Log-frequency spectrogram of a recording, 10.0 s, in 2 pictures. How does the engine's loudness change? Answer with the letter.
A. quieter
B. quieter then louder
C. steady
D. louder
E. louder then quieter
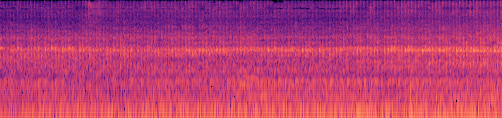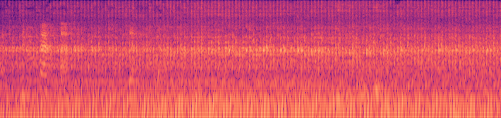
D.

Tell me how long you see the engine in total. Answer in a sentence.
You can hear the engine for 10 seconds altogether.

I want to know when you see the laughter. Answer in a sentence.
You can hear the laughter from 5.0 to 6.7 s.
